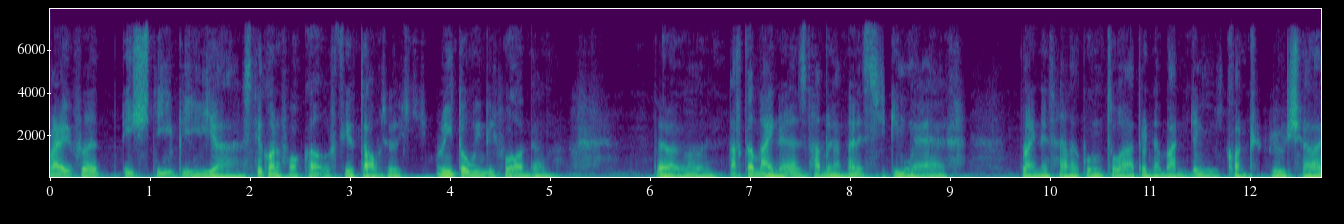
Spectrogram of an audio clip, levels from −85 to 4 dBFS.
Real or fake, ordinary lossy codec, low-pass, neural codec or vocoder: fake; none; 7.2 kHz; codec, 24 kHz, 1.5 kbps, HILCodec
